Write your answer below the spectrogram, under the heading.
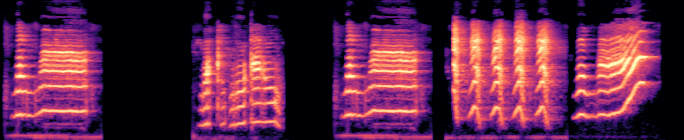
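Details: Pet parrot talking indoors: loud, harmonic speech-like phrases in four bursts, the last a string of quick pulsed syllables ending in a rising whistle-like note, with short silences between.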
